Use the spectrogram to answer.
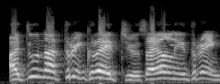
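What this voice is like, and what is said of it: Exaggerated Dracula-style accent. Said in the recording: “that stupid accent? ... Emperor von Dracula”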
